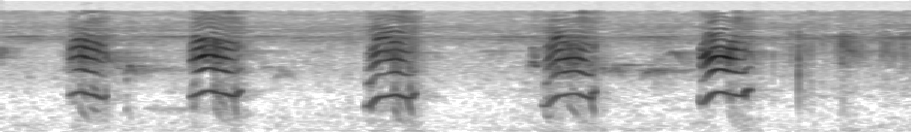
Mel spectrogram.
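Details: Kittens from a family of four giving five clear, high meows, each bending up then down, spaced roughly a second apart against a quiet background.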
